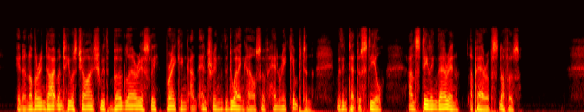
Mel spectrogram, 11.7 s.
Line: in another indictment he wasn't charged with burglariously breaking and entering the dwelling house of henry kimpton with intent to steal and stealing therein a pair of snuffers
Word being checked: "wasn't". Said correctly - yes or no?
no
